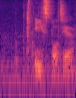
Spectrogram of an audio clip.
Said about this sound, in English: I couldn't hear over the creaking of your chair.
